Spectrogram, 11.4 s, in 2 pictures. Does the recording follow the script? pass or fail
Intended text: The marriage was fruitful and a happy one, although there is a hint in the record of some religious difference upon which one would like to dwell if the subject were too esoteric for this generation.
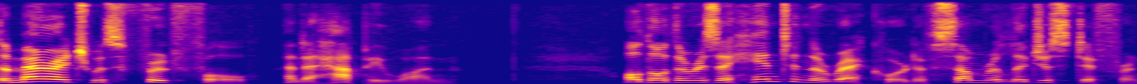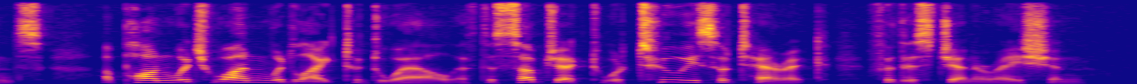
pass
